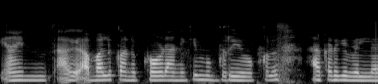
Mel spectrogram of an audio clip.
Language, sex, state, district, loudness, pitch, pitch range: Telugu, female, Andhra Pradesh, Visakhapatnam, -21 LUFS, 195 Hz, 190-205 Hz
